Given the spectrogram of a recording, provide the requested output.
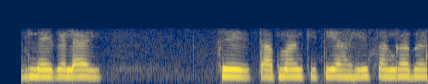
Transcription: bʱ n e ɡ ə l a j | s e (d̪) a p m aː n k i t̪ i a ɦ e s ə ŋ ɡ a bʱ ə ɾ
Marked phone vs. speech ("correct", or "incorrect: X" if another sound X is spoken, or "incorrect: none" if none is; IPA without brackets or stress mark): incorrect: t̪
